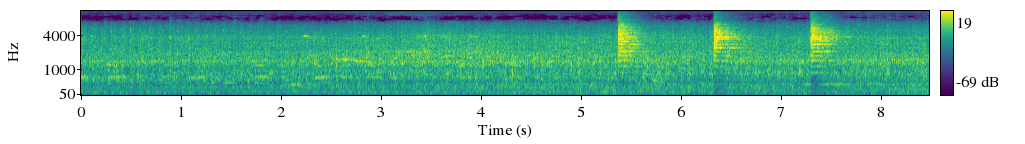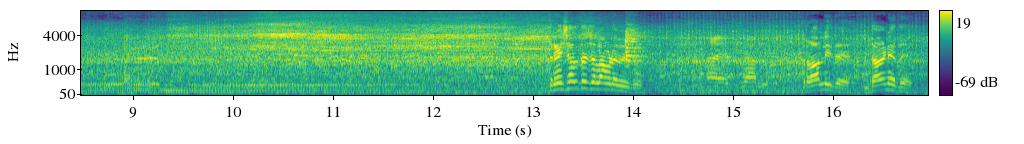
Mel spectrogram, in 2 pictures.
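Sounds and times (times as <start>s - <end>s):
vehicle engine rumble: 0.0s - 16.9s
sharp metallic knocks: 5.3s - 8.2s, 9.3s - 14.4s.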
